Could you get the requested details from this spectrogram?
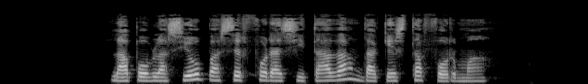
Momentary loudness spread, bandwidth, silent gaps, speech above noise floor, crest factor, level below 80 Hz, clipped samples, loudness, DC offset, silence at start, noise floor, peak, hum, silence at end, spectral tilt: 9 LU; 11.5 kHz; none; 63 dB; 18 dB; -68 dBFS; under 0.1%; -21 LUFS; under 0.1%; 1.1 s; -85 dBFS; -6 dBFS; none; 1.05 s; -2.5 dB/octave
